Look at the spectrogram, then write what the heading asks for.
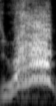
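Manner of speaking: a short sharp yell of fright; a quick retold cry calling for help; retold scream. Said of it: "dei aquele berro".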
